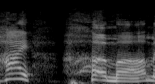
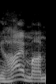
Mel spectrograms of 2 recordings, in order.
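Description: First: A breathy h sound comes before Mom. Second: Mom starts plainly with no breathy sound. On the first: "you sound like some breathy weirdo" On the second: "instead of saying"

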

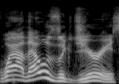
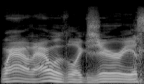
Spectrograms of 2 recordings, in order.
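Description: First: It is said in a sincere, genuine tone. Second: It is said in a sarcastic, mocking tone. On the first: The speaker truly enjoyed it. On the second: Someone else mocks the speaker's reaction.

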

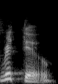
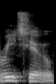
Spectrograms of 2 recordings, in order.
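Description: First: The name is said with an Indian pronunciation. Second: The name is said with an anglicized English pronunciation. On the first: The speaker calls it right. "I go by the Indian pronunciation, or actually, it's pronounced Ritu" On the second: The speaker calls it wrong. "and not Ritu, not anglicized"

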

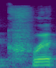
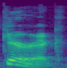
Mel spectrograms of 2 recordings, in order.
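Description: First: The name is said as one syllable. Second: The name is said as two syllables. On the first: The speaker calls it wrong. "you can't say Krick" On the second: The speaker calls it right. "It's Kirik"

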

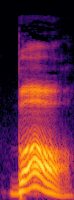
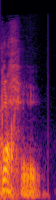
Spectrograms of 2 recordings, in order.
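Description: First: The T sound in the middle is dropped. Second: The T sound in the middle is pronounced.

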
